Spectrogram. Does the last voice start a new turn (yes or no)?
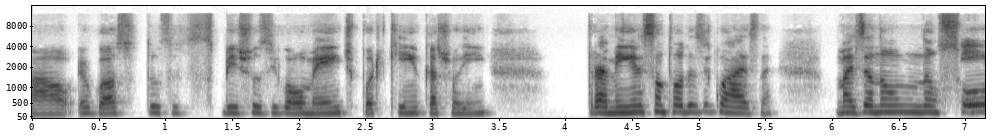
no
